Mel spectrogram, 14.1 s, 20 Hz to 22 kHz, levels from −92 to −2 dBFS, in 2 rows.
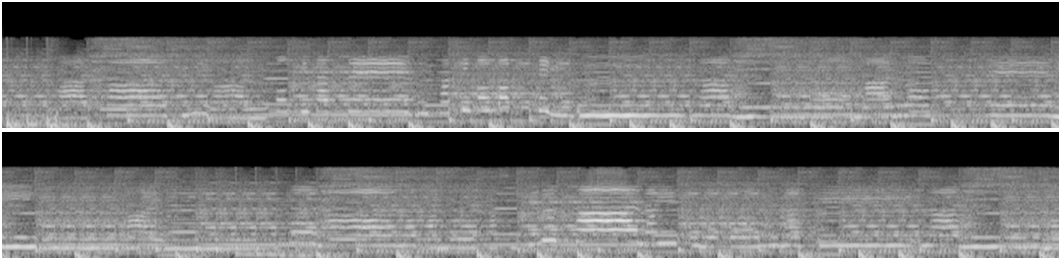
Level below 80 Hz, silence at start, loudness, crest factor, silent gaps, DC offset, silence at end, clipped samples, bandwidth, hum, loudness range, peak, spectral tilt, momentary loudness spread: -36 dBFS; 0 s; -21 LUFS; 16 dB; none; under 0.1%; 0 s; under 0.1%; 8 kHz; none; 3 LU; -6 dBFS; -4 dB/octave; 5 LU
